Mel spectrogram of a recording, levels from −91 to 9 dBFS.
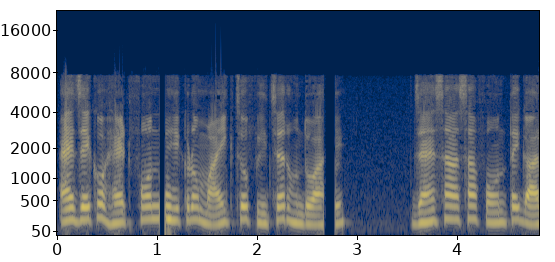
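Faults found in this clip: Packet loss on ADPCM call, 1.02 s and 2.66 s: hard-edged silent gaps of about 60 ms and 120 ms, about 3 and 7 packets. Decoder predictor/step size desyncs, so speech returns slightly distorted until about 1.16 s and 2.86 s. Waveform: flatline with hard edges. Spectrogram: blank vertical band.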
